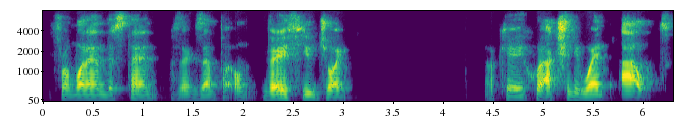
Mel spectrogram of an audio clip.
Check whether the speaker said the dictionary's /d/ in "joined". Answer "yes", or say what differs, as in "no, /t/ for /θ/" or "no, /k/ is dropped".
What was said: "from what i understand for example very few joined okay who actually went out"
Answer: no, /d/ is dropped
